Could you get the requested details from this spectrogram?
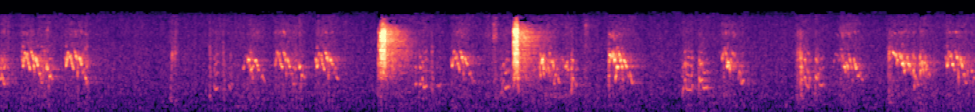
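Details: Pet budgerigars singing: long stretch of soft rambling warble of scratchy chirps, broken by two loud sharp squawks, over faint hiss.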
